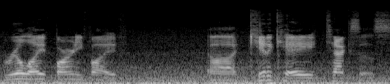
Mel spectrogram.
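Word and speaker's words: Quitaque: Kittakay, Texas. It's spelled Q or whatever, Q-U-I-T-A-Q-U-E or something. It's like some Spanish word I can't. It looks like Q to Q or something on the map.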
